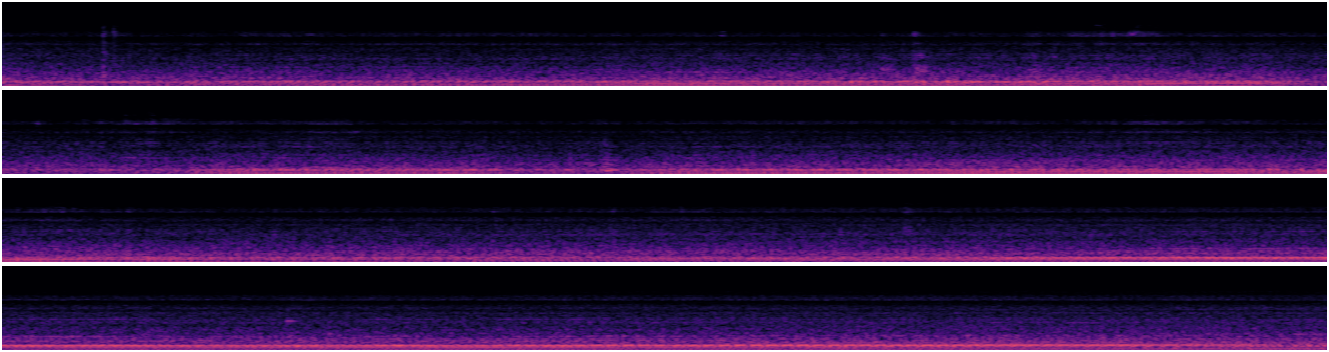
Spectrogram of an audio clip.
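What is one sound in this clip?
An off-road vehicle's engine rumbles steadily at low speed, rising and falling slightly.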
